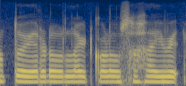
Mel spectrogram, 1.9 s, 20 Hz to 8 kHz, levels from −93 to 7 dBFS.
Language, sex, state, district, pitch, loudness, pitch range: Kannada, female, Karnataka, Shimoga, 185 Hz, -13 LUFS, 180-185 Hz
